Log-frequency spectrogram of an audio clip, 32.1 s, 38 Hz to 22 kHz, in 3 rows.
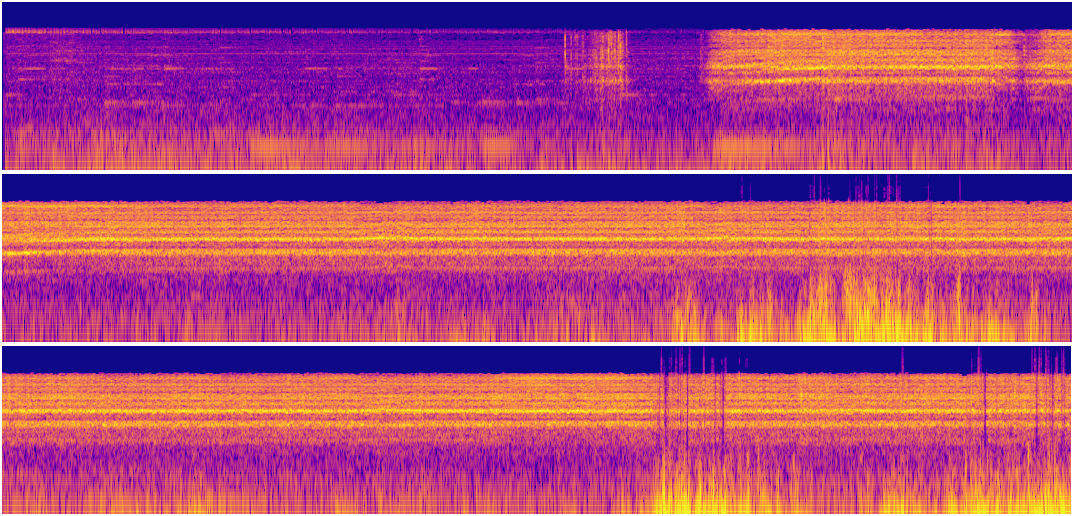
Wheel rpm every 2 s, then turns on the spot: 0, 0, 0, 50, 150, 130, 160, 160, 160, 160, 160, 160, 160, 160, 160, 160.
none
